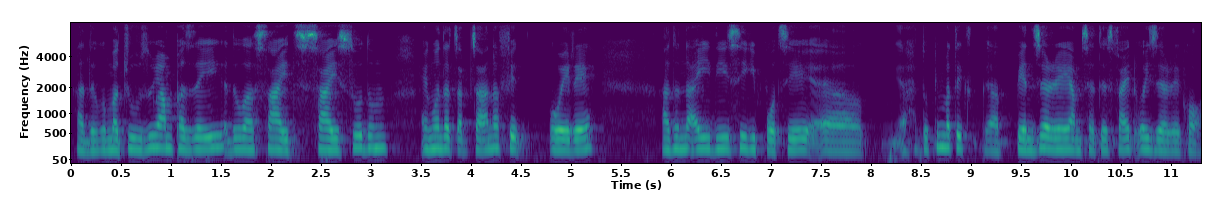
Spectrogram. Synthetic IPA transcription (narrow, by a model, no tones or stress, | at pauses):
ɐduɡɐmɐt͡ʃus̬ujampʰɐzɐjɐduɡasajdsajsudumɐjŋondɐt͡ʃɐp̚t͡ʃanɐpʰit̚ | ojɾe | ɐdunɐːjdisiɡipot̚se | hɐdukːimɐtikpenzɐɾejamseɾtispʰajdojzɐɾekɔ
